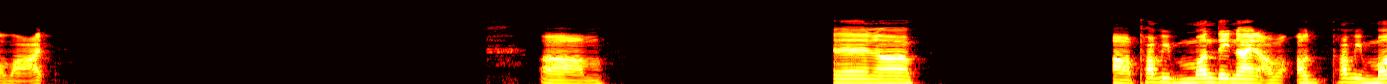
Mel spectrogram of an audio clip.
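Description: A man speaks close to a microphone in short bursts with pauses between.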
